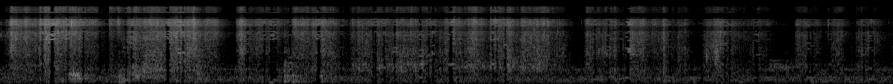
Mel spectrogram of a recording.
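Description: Aluminium foil crinkling and rustling as hands fold and crumple it into a small packet, louder at first and softer near the end as it is pressed flat.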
